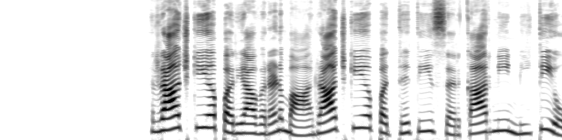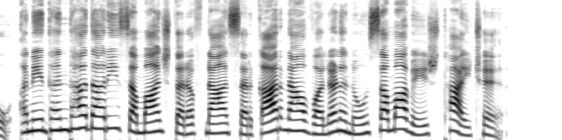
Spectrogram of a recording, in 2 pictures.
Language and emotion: Gujarati, neutral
